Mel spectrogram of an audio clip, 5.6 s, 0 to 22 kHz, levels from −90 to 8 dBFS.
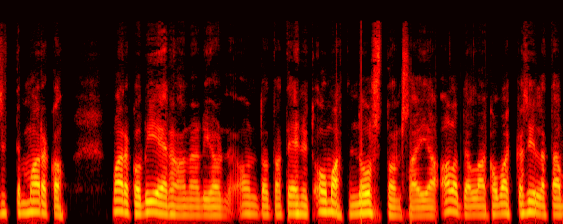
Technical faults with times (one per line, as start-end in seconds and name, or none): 3.37-5.36 periodic USB or driver dropouts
